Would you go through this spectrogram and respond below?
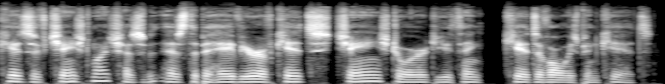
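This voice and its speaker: A man's voice: mid-range voice, moderate pace, dry recording. An American man hosting a casual interview in a hesitant, self-deprecating way. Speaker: show host, interviewer.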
